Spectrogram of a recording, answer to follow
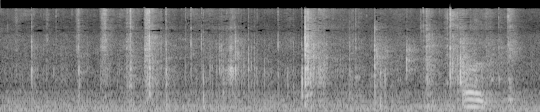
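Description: Plastic blister pack and cardboard backing of a die-cast toy car being pulled open by hand, crinkling and crackling in irregular clicks, with one louder snap a little past halfway.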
